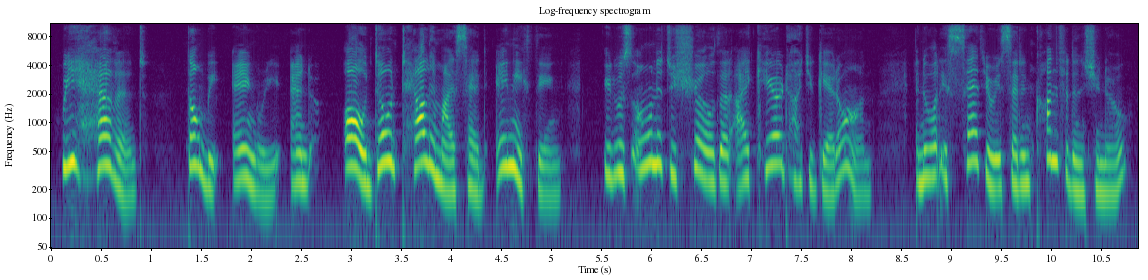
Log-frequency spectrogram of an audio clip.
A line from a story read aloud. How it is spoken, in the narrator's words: cried Meg, much alarmed at the thought of what might follow from her careless speech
